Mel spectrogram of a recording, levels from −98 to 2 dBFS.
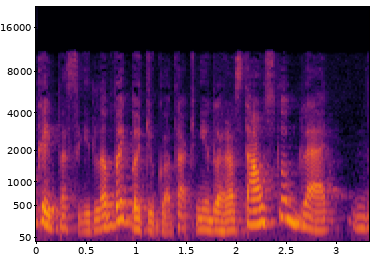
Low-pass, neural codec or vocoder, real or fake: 10.8 kHz; codec, 24 kHz, 0.9 kbps, WavTokenizer, medium speech release version 2; fake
